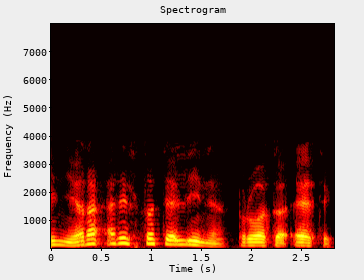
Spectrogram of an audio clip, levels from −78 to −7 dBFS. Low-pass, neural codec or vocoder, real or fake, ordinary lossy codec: 7.2 kHz; none; real; AAC, 16 kbps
